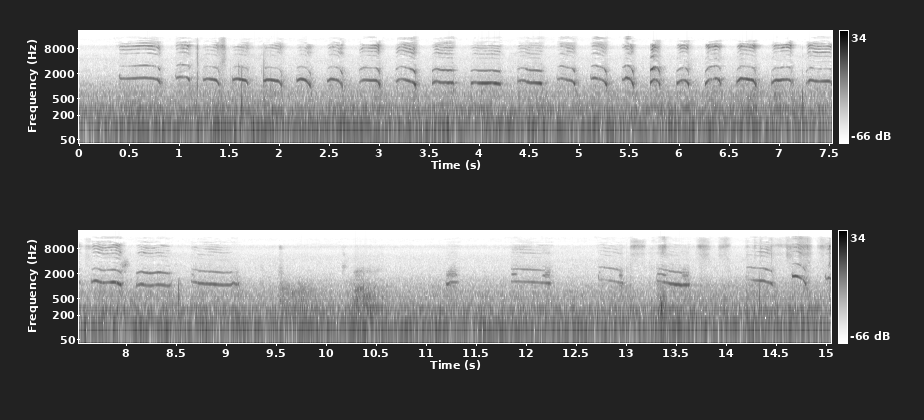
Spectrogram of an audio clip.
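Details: Chocolate brown Toy Poodle puppies, six weeks old, playing with their toys while working out the pecking order; a rapid series of high, arching whimpers and yips, closely repeated for nine seconds, then scattered squeaks over a steady low rumble.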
